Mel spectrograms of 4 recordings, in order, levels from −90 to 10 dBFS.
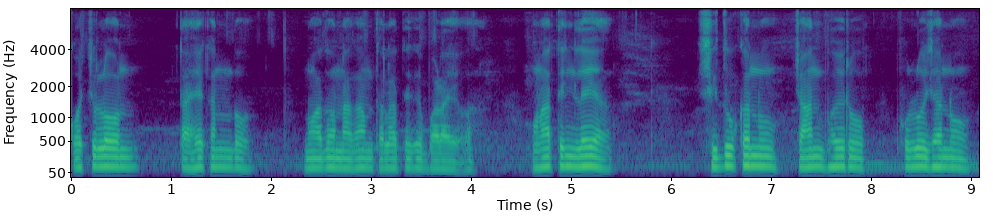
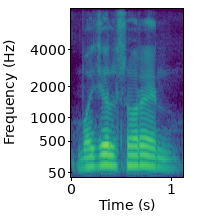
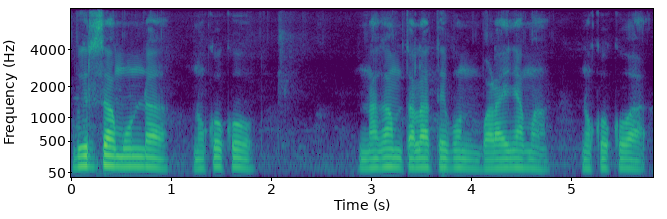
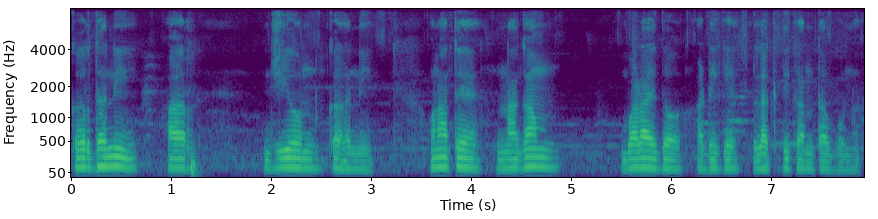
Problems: none marked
